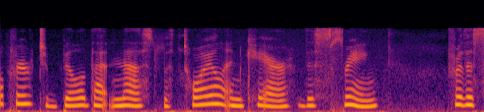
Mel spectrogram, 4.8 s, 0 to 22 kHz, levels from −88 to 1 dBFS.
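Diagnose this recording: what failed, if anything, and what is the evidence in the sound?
Sound dropped by the voice detector, at call processing. From 0.10 to 0.16 s, about 60 ms of audio is swapped for steady, featureless noise. Roughly 50 ms of real sound disappears under it. The sender's voice detector most likely mistook this sound for background and stopped transmitting. The receiver filled the gap with comfort noise until the detector fired again. The sound then returns.

Dropped samples, in the driver or buffer stage. At 1.14 s there is one sharp click. It is a thin vertical line across the spectrum. No sound is audibly missing. The loss is about one sample, a tiny fraction of a millisecond. The waveform jumps straight from one value to a later one, and that step makes the click. The likely cause is a buffer handoff that skipped a sample.

Comfort noise in place of the background, at call processing. 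The room's background sits about 26 to 28 dB below the loud passages. It is replaced at 1.54 to 1.64 s, 3.30 to 3.42 s and 3.88 to 4.48 s. The first two patches are about 5 dB louder than the real background. The long last one is about 1 dB quieter. Each is smooth and lacks the room's texture. Discontinuous transmission is the likely cause. The sender paused between speech and the receiver synthesised noise. The band stops near 7 kHz, which fits a G.722 call codec.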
